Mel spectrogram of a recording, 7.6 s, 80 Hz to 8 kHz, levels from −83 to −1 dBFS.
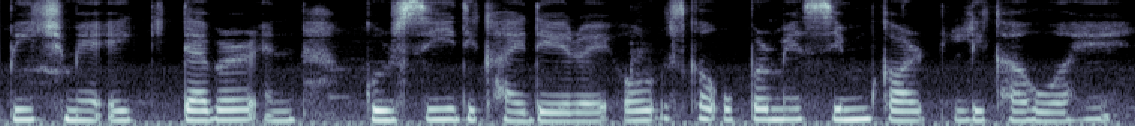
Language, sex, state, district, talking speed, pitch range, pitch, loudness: Hindi, female, Arunachal Pradesh, Papum Pare, 145 wpm, 205-240 Hz, 225 Hz, -17 LUFS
